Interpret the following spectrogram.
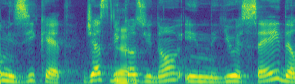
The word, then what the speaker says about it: Z-CaT: You're supposed to pronounce it like Z-CaT. Z-CaT. Yeah, exactly. That's why you hear it sounds like a rhyme. Z-CaT.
